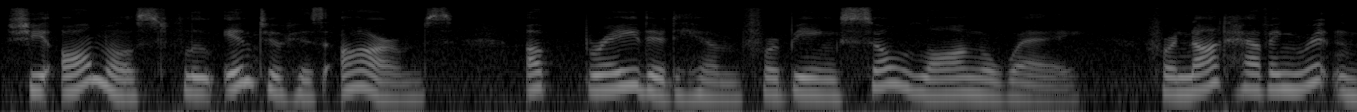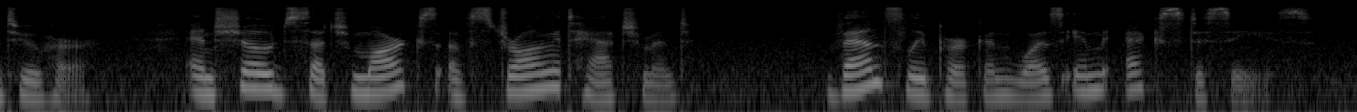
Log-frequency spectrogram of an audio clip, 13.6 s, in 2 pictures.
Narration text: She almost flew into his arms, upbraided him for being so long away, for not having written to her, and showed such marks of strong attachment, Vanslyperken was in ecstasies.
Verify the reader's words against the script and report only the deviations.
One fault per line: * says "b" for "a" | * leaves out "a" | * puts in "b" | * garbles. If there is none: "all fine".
all fine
